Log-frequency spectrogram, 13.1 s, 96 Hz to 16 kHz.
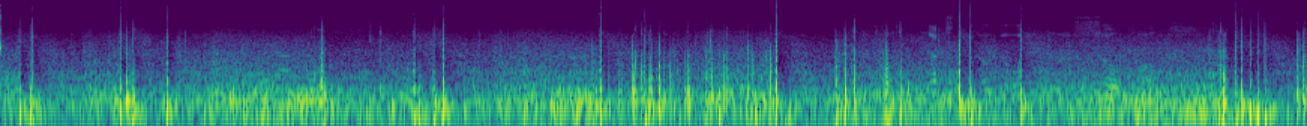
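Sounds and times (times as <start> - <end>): firework cracks and pops: 0.0 - 13.0
low rumble of firework bursts: 0.0 - 13.0.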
